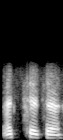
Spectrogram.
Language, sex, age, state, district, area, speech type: Hindi, female, 30-45, Uttar Pradesh, Ghazipur, rural, conversation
